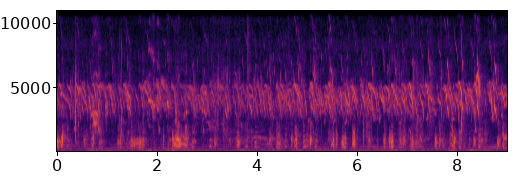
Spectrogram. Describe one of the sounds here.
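Chickens peck rapidly at the ground.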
